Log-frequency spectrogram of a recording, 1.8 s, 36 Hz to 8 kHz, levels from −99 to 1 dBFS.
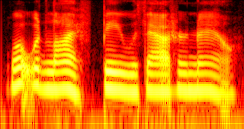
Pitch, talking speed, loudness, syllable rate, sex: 190 Hz, 230 wpm, -18 LUFS, 4.7 syllables/s, female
